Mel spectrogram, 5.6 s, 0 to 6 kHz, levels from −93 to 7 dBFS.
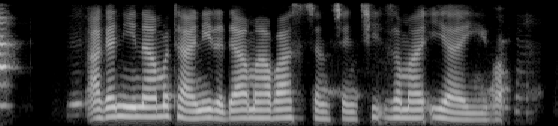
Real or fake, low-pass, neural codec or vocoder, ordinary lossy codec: fake; 5.4 kHz; codec, 16 kHz, 0.9 kbps, LongCat-Audio-Codec; none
